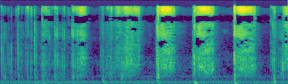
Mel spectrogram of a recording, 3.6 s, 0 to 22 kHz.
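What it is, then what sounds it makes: Synthetic leather focus mitt, tapped and scratched. Long nails tap and scratch the surface and sides of a padded, hand-sized black synthetic leather boxing focus mitt. Quick scratchy scrapes and crunchy rustling mix with sharper taps that carry a low thump, the strongest landing near 2, 2.4, 2.9 and 3.4 seconds.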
